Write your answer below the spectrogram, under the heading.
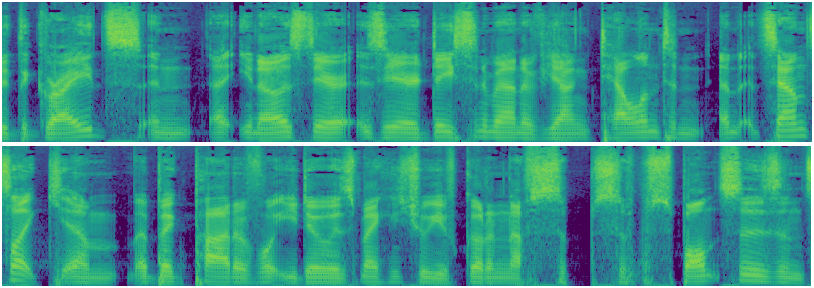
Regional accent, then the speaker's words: Leithfield, Canterbury, New Zealand; I remember growing up. I'm from Leithfield and went to Rangiora High School

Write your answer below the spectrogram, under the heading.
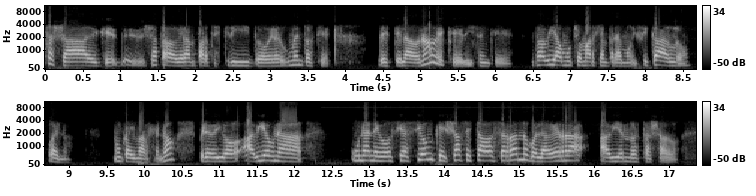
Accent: Argentina; como argentinos

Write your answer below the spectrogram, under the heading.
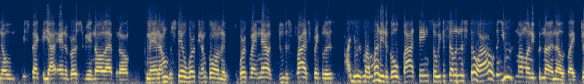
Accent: Harlem, New York, United States; now in North Carolina, United States; I'm originally from Harlem, and I moved down to North Carolina like a year and a half ago.

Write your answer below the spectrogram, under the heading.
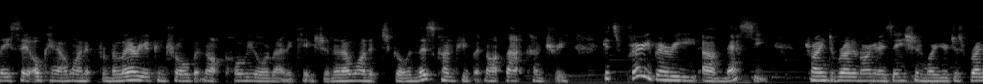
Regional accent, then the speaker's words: Canada; as a Canadian citizen

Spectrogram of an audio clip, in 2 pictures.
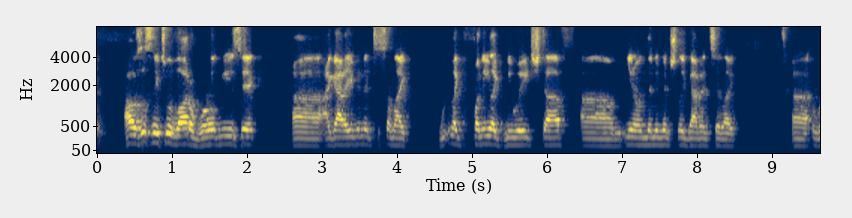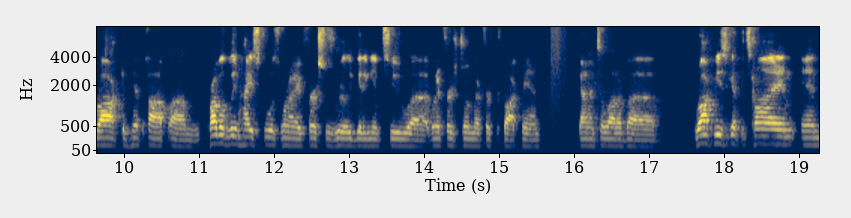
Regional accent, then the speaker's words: Vacaville, California, United States; I pretty much been up and down the West Coast my whole life, but I grew up in a town called Vacaville, California.

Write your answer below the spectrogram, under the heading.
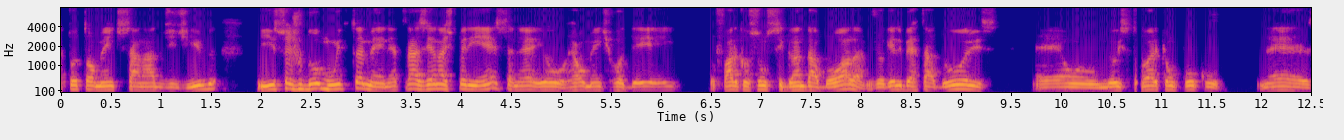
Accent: São João del-Rei, Minas Gerais, Brazil; Eu sou são joanense, sou, sou nascido em São João

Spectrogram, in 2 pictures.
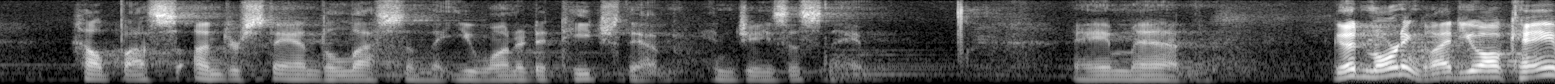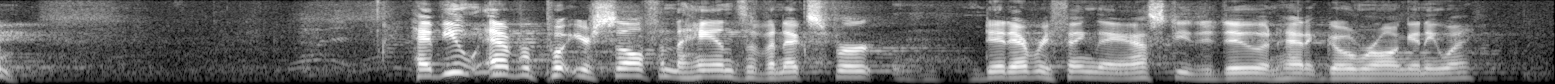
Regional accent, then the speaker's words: Mexico; I grew up in Mexico, and I always went to the local schools, except for one year, I was in a school set up by American missionaries for the children of missionaries.

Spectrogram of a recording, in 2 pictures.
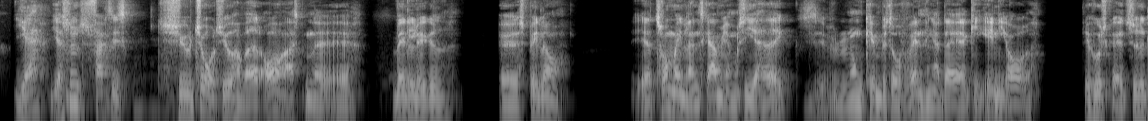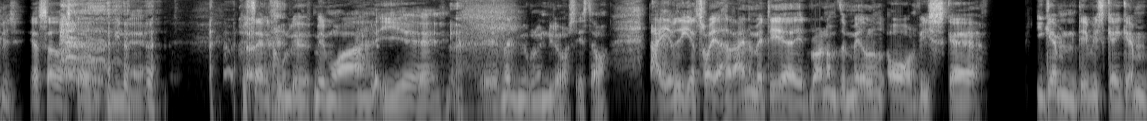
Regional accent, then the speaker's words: Fredericia, Southern Denmark, Denmark; now in Copenhagen, Denmark; jeg er fra Fredericia og bor i København nu

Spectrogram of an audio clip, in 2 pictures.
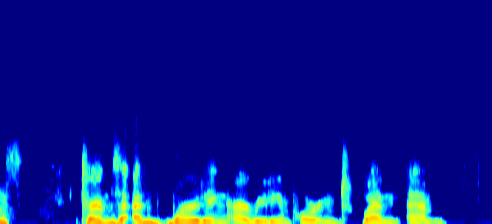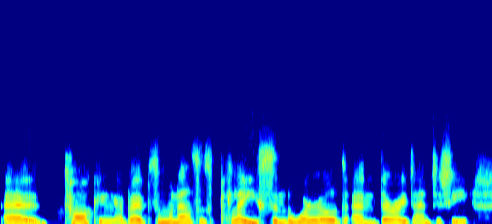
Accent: Ireland; we're Irish

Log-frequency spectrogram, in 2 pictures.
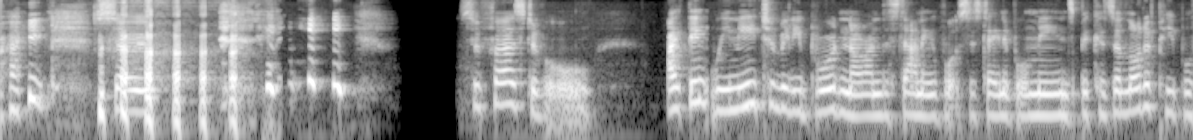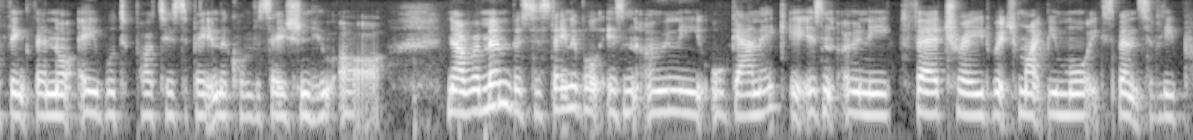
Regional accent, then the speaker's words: Cambridge, East of England, United Kingdom; I grew up in Cambridge, and to be honest, when I grew up in Cambridge, we had a high street

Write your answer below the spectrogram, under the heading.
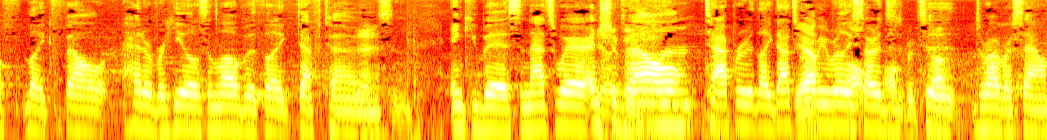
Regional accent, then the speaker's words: Trenton, New Jersey, United States; I was born in Trenton.

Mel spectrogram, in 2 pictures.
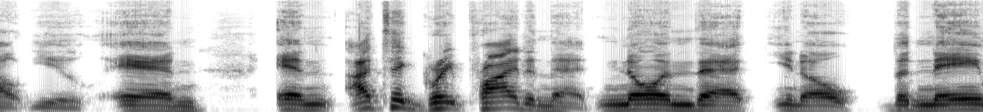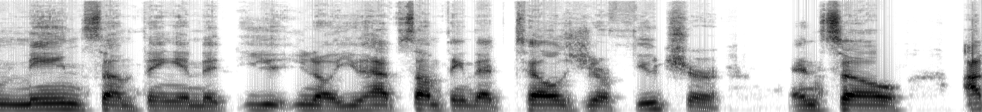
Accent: Los Angeles, California, United States; I grew up here in LA. I'm in Los Angeles.

